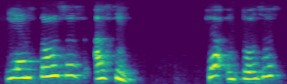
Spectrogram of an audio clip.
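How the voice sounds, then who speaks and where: A woman's voice: high-pitched, takes it slowly, dull audio. A woman with a Bolivian Spanish accent giving a speech therapy class, talking conversationally with many fillers and tag questions. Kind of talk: online class lecture.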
